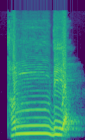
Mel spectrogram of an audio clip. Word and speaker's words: थंबिया: एक थंबिया ऐसे बोला, थंबिया ई की बिल्कुल प्रोनाउंसिएशन आना चाहिए, ईया थंबिया, ठीक है।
